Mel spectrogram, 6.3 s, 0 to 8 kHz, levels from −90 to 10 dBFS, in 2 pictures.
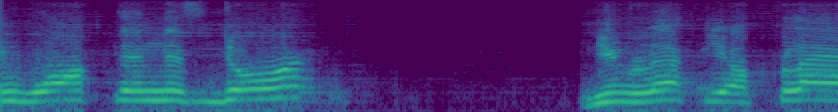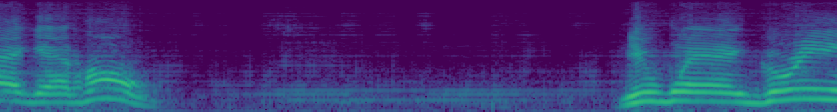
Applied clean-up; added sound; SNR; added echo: neural separator model SepFormer DNS4.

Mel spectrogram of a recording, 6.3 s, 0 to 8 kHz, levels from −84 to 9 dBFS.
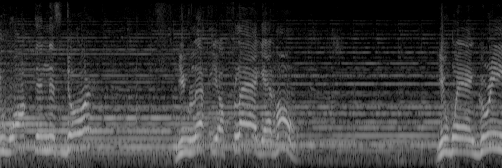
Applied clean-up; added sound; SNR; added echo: none; none; none; none.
